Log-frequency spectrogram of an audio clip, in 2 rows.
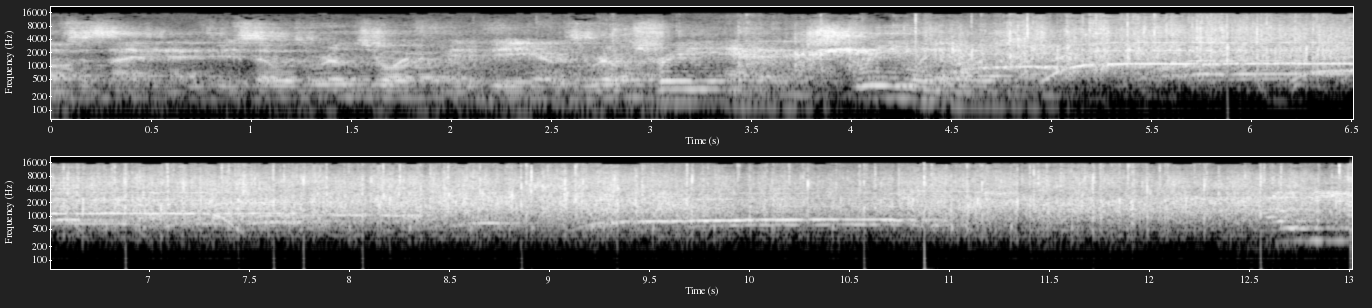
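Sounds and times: audience applauding: 3.4s - 13.0s
drawn-out cheers: 4.6s - 11.5s.

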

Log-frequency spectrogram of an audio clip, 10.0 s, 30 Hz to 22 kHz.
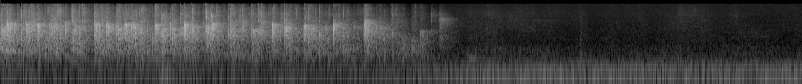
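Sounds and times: audience applauding: 0.0s - 5.8s.

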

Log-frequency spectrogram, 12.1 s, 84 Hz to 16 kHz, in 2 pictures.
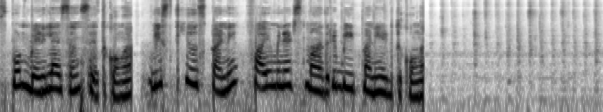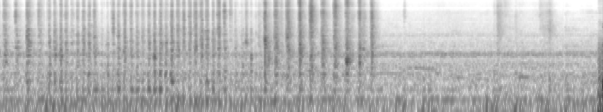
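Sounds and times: whisk beating eggs in a bowl: 4.2s - 9.9s.

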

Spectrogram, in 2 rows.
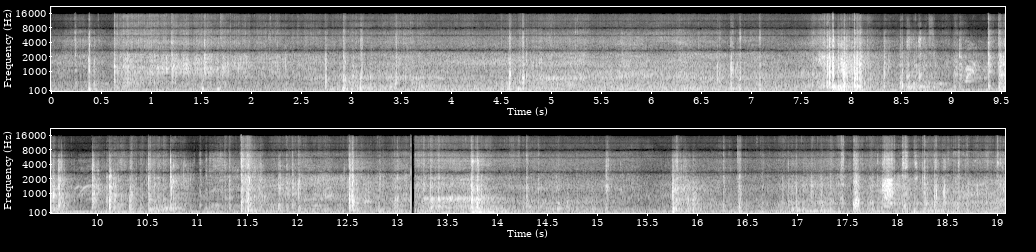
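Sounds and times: skateboard wheels rolling on concrete: 0.0s - 19.0s
skateboard clacking on ground: 0.1s - 19.0s.

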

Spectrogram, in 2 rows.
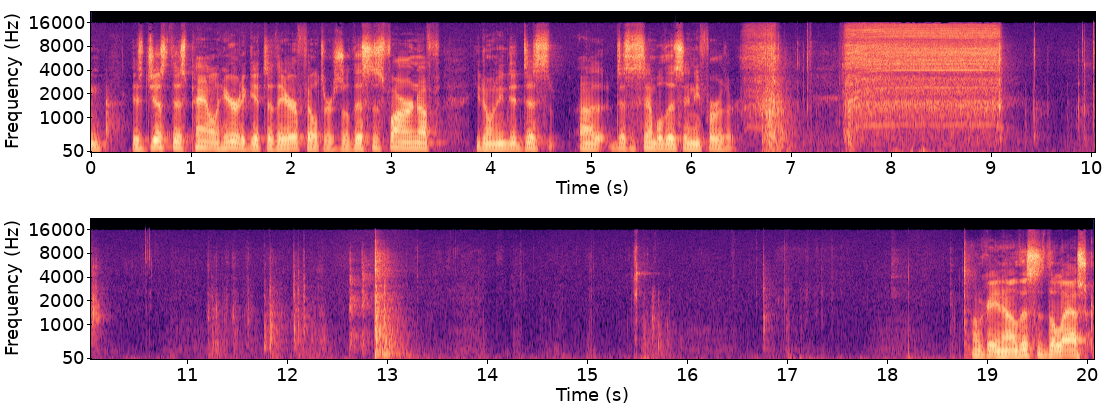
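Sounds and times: cordless drill running: 6.5s - 9.3s.

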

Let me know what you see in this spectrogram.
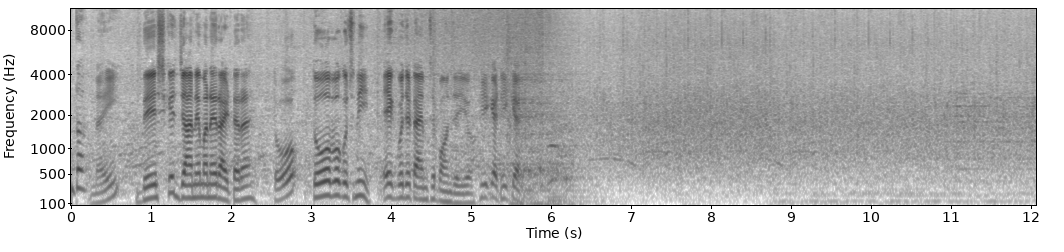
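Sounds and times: audience applause: 6.2s - 12.0s.

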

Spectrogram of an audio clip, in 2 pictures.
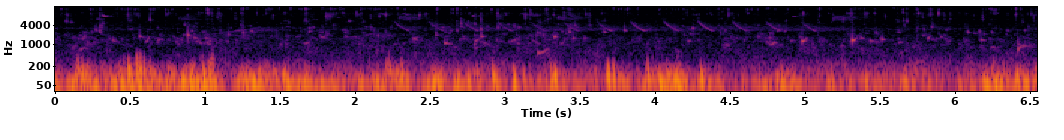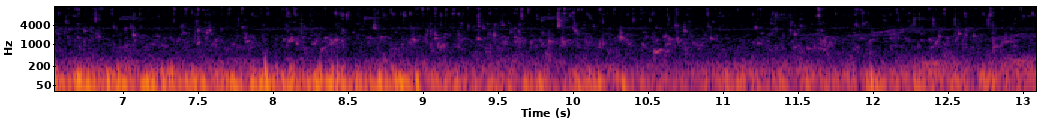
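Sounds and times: creek water babbling: 0.0s - 13.0s.

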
